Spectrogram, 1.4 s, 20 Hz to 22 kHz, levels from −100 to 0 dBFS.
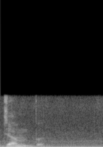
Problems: constant background noise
